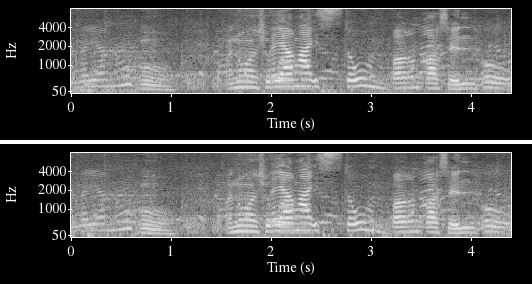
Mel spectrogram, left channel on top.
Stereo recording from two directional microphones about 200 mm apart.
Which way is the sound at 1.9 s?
5° left (ahead or behind).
